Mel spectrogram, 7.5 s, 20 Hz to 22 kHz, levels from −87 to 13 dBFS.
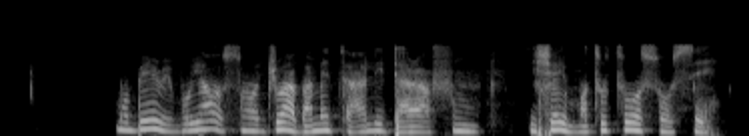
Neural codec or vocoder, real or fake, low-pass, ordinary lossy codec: none; real; 5.4 kHz; none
